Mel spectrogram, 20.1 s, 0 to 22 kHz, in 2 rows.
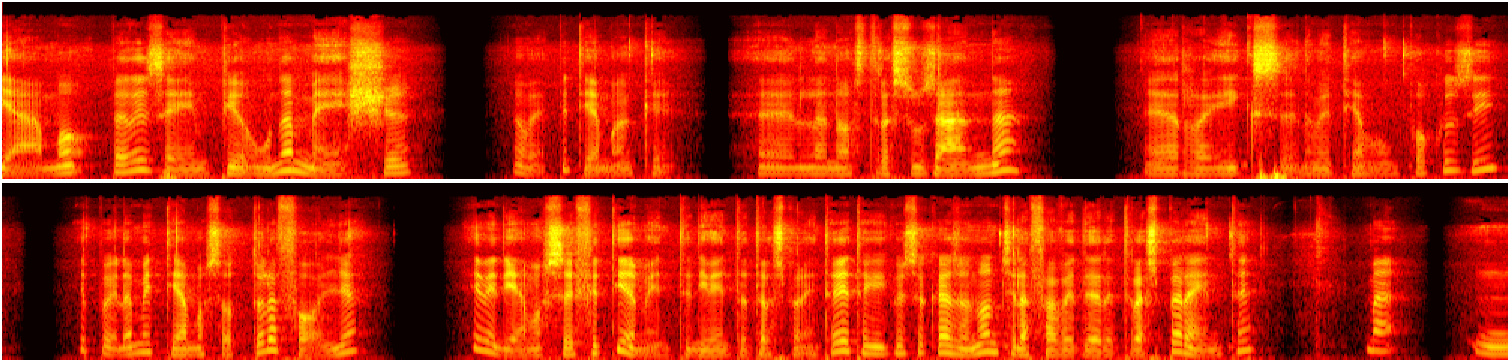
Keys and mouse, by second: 7.6 r, 13.0 middle click, 15.5 middle click, 15.8 click, 16.2 middle click, 18.1-19.7 drag.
